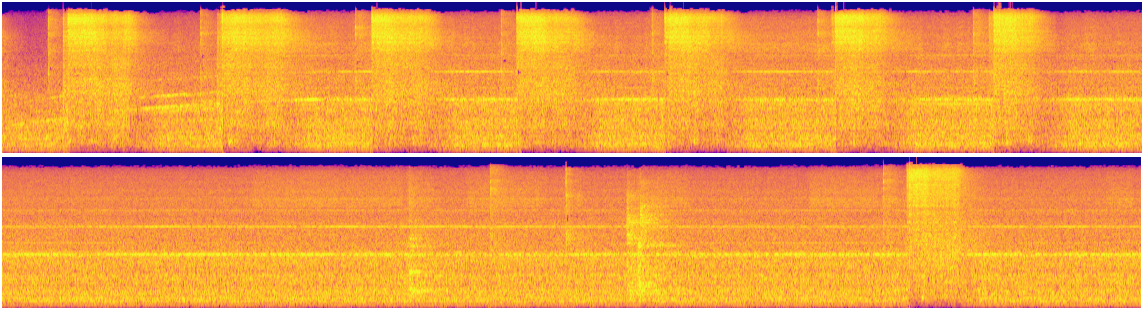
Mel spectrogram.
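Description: MIG welder laying short tack or stitch welds on a steel frame rail: about seven brief bursts of arc, roughly two seconds apart, then a pause and one more burst near the end. A steady background hiss with a thin whine runs underneath.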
